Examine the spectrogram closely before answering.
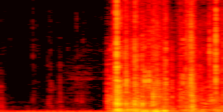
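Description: A rabbit munches on crisp lettuce.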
